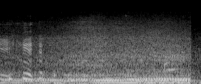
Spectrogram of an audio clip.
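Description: A motor vehicle passing close by on the street, its engine running with a steady low hum under a rush of road noise. The sound cuts off suddenly near the end.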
